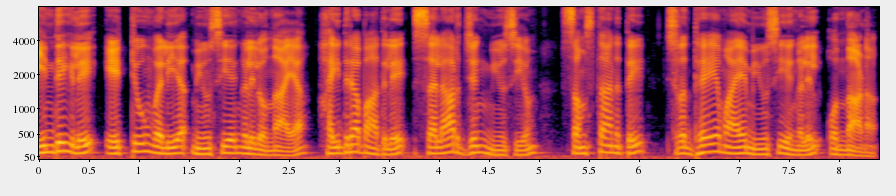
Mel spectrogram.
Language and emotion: Malayalam, neutral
